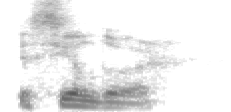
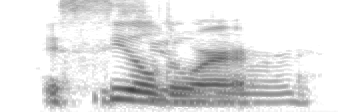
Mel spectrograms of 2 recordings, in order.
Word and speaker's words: Isildur: Isildur. – Isildur.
